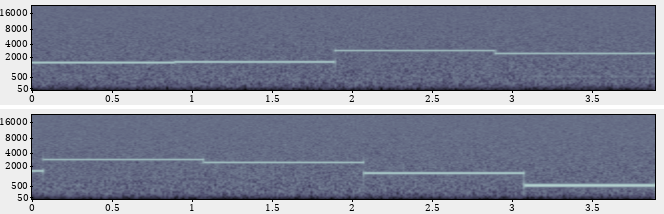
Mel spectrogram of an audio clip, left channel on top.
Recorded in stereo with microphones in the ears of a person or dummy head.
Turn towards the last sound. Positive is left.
No sound to turn to.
